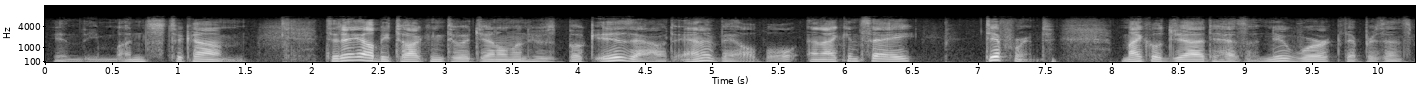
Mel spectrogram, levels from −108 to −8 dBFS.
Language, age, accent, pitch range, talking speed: English, 60-79, American, 100-130 Hz, 180 wpm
